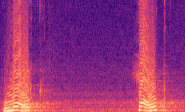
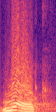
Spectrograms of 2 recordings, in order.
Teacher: dark l so what is this dark variety it is milk the tongue goes and touches the middle of the pallette the sound is slightly different that's called the dark L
